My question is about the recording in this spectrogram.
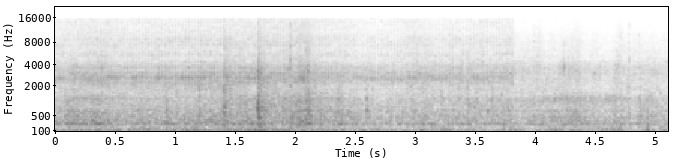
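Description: Wind rumbling over a camera microphone while riding a mountain bike along a trail, with a few sharp clicks and rattles from the bike about one and a half to two seconds in.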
